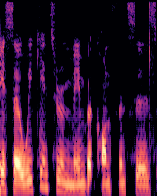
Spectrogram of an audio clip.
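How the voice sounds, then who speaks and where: A moderate pace in a South African accent, with a dry, close sound and no echo. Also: man. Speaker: relationship author and speaker. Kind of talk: live interview. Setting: live video stream.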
